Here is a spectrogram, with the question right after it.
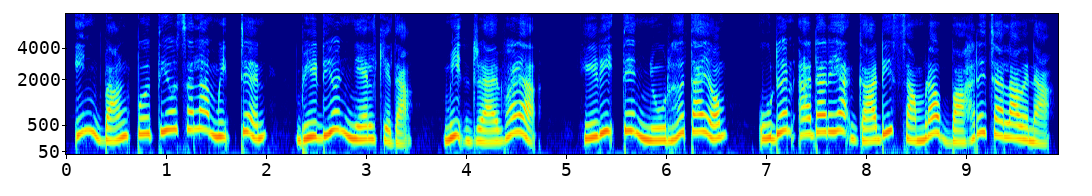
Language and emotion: Santali, surprised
